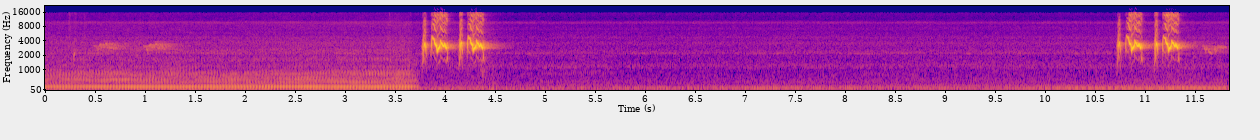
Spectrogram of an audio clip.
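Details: Sooty-headed bulbul, in agitated full song used as a lure for trapping and provoking other bulbuls: two bursts of sharp, paired chirping notes several seconds apart, separated by quiet with a low steady hum.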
